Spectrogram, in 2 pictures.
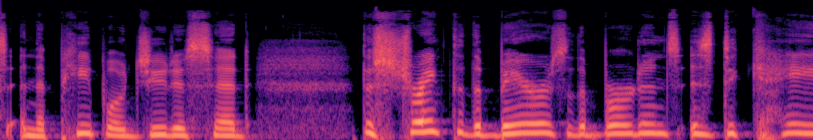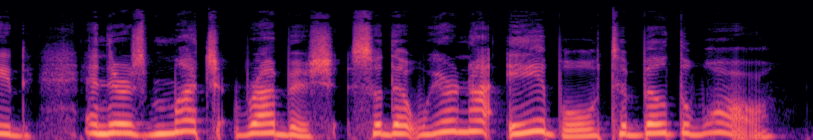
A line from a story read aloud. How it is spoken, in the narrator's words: the people cried out to Nehemiah, saying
